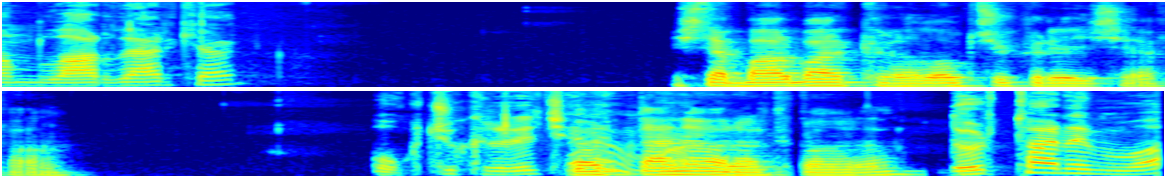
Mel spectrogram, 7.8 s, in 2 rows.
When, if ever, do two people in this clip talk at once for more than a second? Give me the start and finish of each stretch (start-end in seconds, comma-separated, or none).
none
